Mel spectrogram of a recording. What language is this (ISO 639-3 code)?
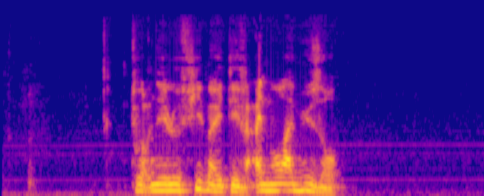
fra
